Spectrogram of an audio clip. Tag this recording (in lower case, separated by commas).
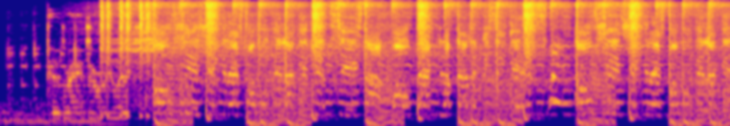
drum and bass, music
